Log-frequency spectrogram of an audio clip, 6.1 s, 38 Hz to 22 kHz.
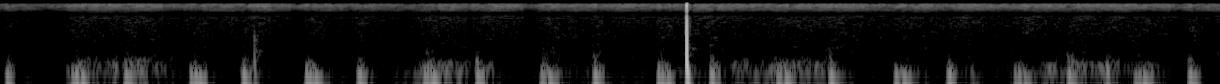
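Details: Fast heartbeat after jumping in place for a few minutes to make the heart race: quick, strong low thumps at roughly 100–110 beats a minute with one brief click; tachycardia after exercise.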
